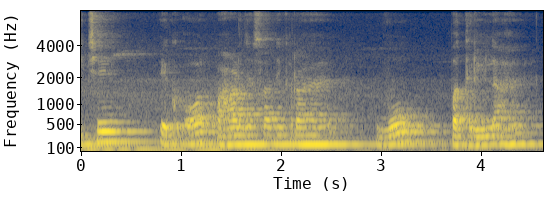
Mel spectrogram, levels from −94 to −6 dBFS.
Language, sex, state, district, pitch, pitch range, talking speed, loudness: Hindi, male, Chhattisgarh, Sukma, 150 Hz, 145-155 Hz, 140 wpm, -15 LUFS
